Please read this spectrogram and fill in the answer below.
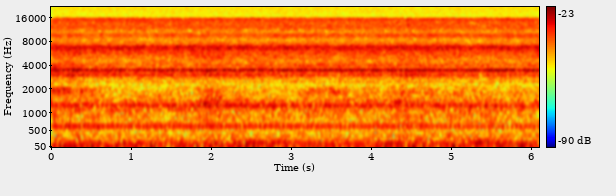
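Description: Quiet room tone: a faint steady hum with a thin steady tone, and no distinct events.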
